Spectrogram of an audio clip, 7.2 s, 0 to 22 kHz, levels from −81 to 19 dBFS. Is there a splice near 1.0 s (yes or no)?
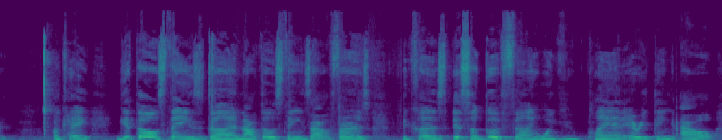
no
